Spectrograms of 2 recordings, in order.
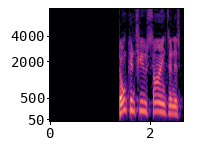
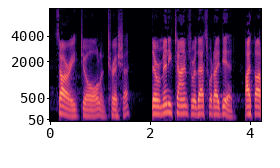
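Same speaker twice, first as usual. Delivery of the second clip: usual speaking voice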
